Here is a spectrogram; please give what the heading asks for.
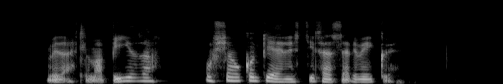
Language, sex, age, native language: Icelandic, male, 18-19, Icelandic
